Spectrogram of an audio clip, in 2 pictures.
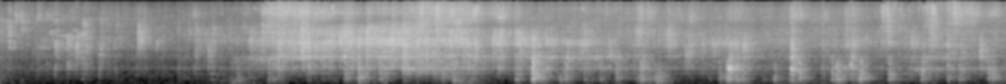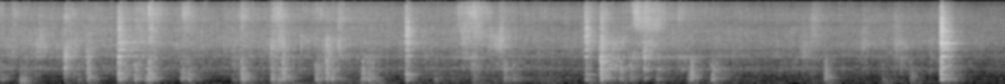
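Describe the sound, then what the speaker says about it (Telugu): Pineapple pieces frying and being stirred in a pan for pineapple chicken: a loud, continuous sizzle with repeated scraping and clinking stirring strokes at an irregular rhythm, close by and without talk. "పైనాపిల్ పీసెస్ అనమాట అన్నీ కూడా ఒక్కొక్క కప్ తీసుకున్నాను ఈక్వల్ క్వాంటిటీస్ ఇవన్నీ కూడా మంచిగా ఫ్రై చేసుకోవాలి"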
